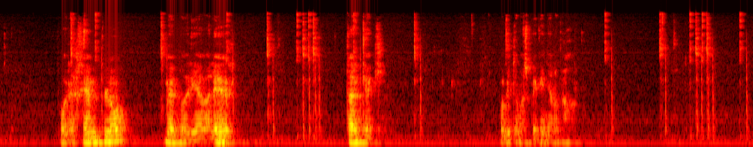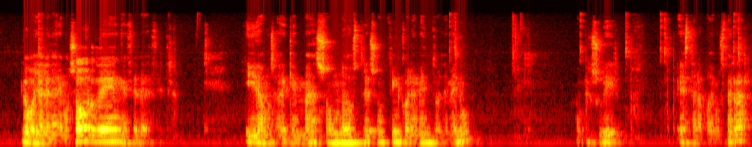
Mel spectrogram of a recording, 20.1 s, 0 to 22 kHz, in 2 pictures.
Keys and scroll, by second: 7.0 super+t.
